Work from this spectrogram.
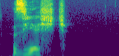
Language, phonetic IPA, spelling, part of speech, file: Polish, [zʲjɛ̇ɕt͡ɕ], zjeść, verb, Pl-zjeść.ogg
